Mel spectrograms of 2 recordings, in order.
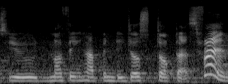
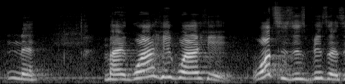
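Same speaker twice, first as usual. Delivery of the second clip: louder, higher exasperated call; exasperated scolding; 5 semitones higher, 6 dB louder than usual. Retold or imitated. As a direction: scold her like a frustrated auntie. Speaker scolds contestant by name.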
